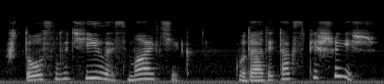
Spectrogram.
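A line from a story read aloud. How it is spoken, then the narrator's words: Calm old man asking. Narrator (Russian): спокойно спросил дедушка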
